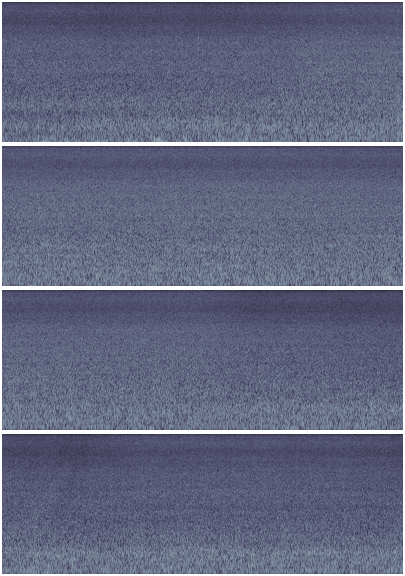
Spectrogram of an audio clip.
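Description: Mountain stream rushing over boulders and small cascades: a steady, even roar of water with no break.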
